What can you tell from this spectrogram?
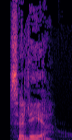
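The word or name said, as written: SALÆR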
